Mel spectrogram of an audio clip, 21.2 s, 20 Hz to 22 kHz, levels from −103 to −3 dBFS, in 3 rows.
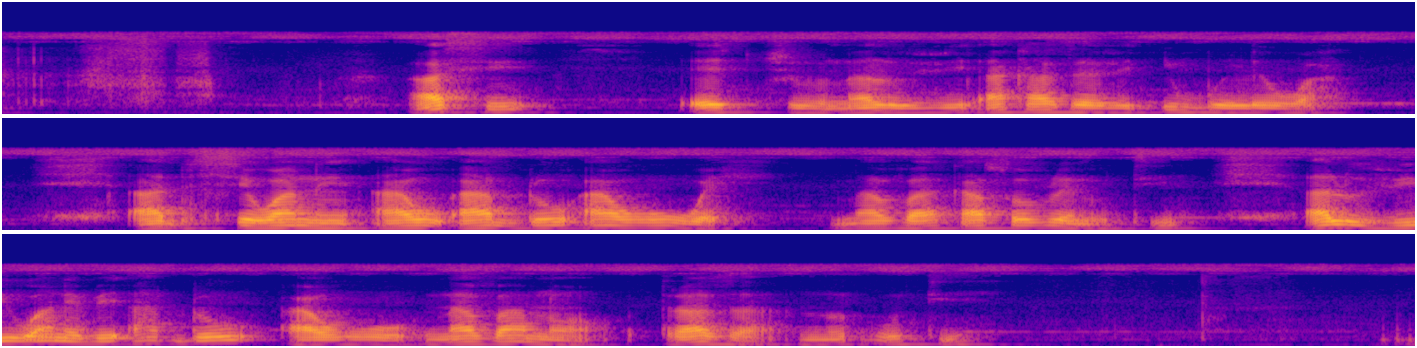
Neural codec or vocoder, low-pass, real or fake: none; 7.2 kHz; real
